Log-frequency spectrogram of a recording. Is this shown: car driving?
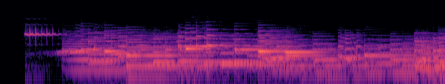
no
